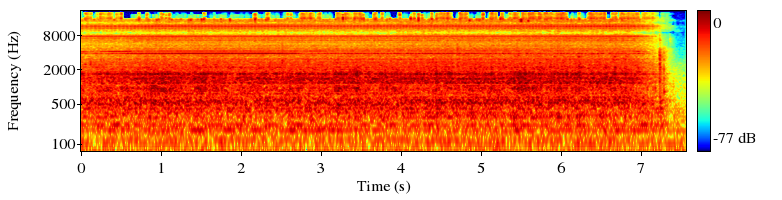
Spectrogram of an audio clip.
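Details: Vevor MX400 mini lathe after reinstalling the tension pulley on a redesigned mount, run briefly without grease from 50 up to about 1100 RPM: steady, even whir with a faint high whine, no knock or rattle, smooth spin-down; normal.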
